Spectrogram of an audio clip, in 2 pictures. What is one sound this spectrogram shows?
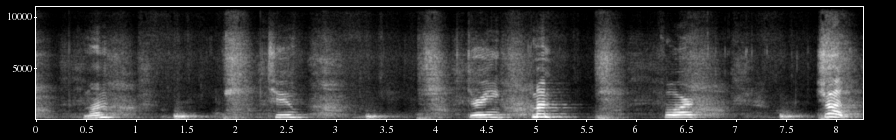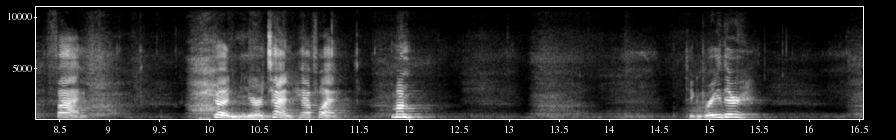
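A middle-aged man talks breathlessly.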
